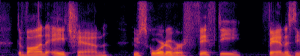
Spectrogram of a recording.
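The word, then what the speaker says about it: De'Von Achane: player whose name continues to change apparently it's Devon a Chan now according to him he he came out and said that it's pronounced that way so I guess that's what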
